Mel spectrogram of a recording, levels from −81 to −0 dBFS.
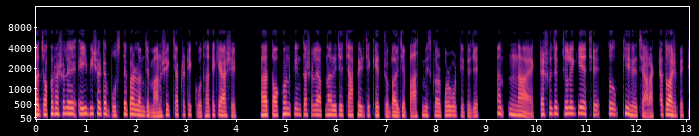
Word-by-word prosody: যখন 165 +4 +3
আসলে 190 +1 +2 0.2
এই 180 - +5
বিষয়টা 185 -1 +2
বুঝতে 135 +6 -1
পারলাম 155 -5 +3
যে, - - +3
মানসিক 120 +7 0
চাপটা 150 -1 -2
ঠিক 155 -2 -1
কোথা 115 +4 -2
থেকে 150 0 +1
আসে, 130 -3 -3 0.6
আ - - +6 0.2
তখন 150 +6 +2
কিন্তু 170 -2 -3
আসলে 155 0 -4
আপনার 155 +2 -1
ওইযে 150 0 0
চাপের 140 +1 +1
যে, 140 - -2
ক্ষেত্র 135 -2 -1
বা - - +1
ওইযে 120 +3 -1
পাথ 115 +2 +1
মিস 135 -1 -3
করার 130 -2 0
পরবর্তীতে 140 -4 -1
যে, 125 - 0 0.4
অ্যাম 195 -2 +1 0.3
না - - +5 0.2
একটা 130 - -4
সুযোগ 190 0 0
চলে 190 0 +4
গিয়েছে 190 -5 +2 0.3
তো - - -2 0.2
কি 200 - -2
হয়েছে? 135 -2 -3
আরেকটা 110 +10 -3
তো - - +5
আসবে। 135 -1 0
150 Hz, 190 wpm, -25 LUFS, 135-180 Hz, 0.6 s, আ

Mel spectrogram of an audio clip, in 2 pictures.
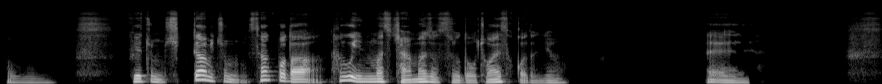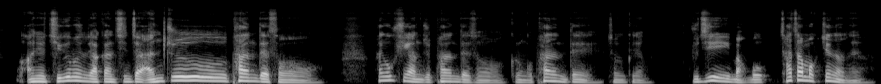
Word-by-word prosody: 음. 90 -2 -16 0.7
그게 135 0 +1
좀 125 -4 -5
식감이 210 - +2
좀 110 -8 -7
생각보다 135 - +1
한국인 180 -3 +2
입맛에 125 -1 +1
잘 105 -3 0
맞아서 120 0 +2 0.2
저도 95 0 -5
좋아했었거든요. 85 -7 -5 1.4
예. 95 -5 -5 1.6
아니요. 130 +3 +1
지금은 155 +4 +1
약간 125 -1 +2
진짜 125 +2 +1
안주 165 +4 +5
파는 165 -3 +3
데서 100 -9 -1 0.5
한국식 180 -2 -2
안주 115 -4 -1
파는 135 +2 -1
데서 95 -5 -6
그런 105 -1 -8
거 95 - -8
파는데 110 - -3
저는 100 -2 -10
그냥 95 -3 -12 0.4
굳이 140 +3 0
막 100 -3 -2
먹 110 0 -3
찾아 180 +7 +3
먹진 165 -3 0
않아요. 85 - -5
120 Hz, 265 characters per minute, -21 LUFS, 100-150 Hz, 1.6 s, 안주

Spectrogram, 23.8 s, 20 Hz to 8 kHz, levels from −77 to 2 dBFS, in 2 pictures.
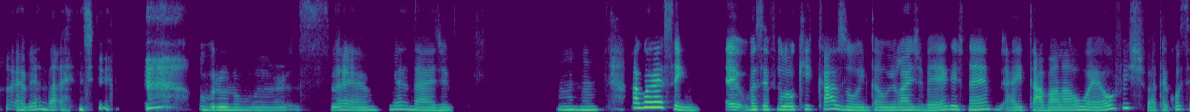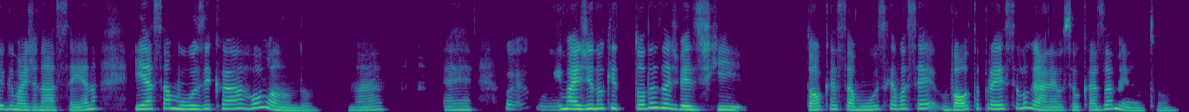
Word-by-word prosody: É 215 - -1
verdade. 215 -3 -3 1.2
O 220 - -4
Bruno 205 -1 +1
Mars, 195 +3 -8
é, 200 -2 -2 0.2
verdade. 195 -6 -2 1.1
Uhum. 215 -1 0 0.3
Agora 375 +2 +8
assim, 215 - 0 0.2
eh, 205 -1 +3
você 225 +3 +1
falou 225 -1 +2
que 240 +2 -3
casou 230 -5 +1
então 190 +1 -3
em 195 - -1
Las 205 0 +1
Vegas, 210 +5 -1
né, 230 +3 +1
aí 185 +2 -3
estava 190 -1 0
lá 195 +1 -1
o 215 0 +1
Elvis, 285 - -1
eu 180 - -4
até 190 +2 -6
consigo 245 +2 -3
imaginar 210 -3 +1
a - - -4
cena, 210 +6 -2 0.4
e 255 - +4
essa 275 +3 +3
música 280 +2 +3
rolando, 185 - 0 0.3
né. 195 +4 -6 0.6
Eh, 215 +1 -3
e 215 - -8 0.6
o 215 -2 -14
imagino 275 +2 +6
que 305 0 +1
todas 340 +5 +3
as 320 -4 +4
vezes 230 -4 +2
que 210 -3 -1 0.6
toca 235 +3 +1
essa 245 -3 0
música 240 +5 -1
você 295 +2 -1
volta 230 +6 +3
para 280 -1 +1
esse 275 +2 -1
lugar, 280 -11 +3
né, 195 -1 -2
o 195 - -6
seu 205 0 -2
casamento. 190 - -3
220 Hz, 145 wpm, -23 LUFS, 200-260 Hz, 1.2 s, Agora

